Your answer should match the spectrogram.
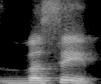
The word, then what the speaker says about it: vaset: Okay, we don't say like in the English word ways or vas, it's Vaset, Vaset, like that we pronounce it.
